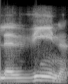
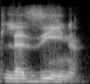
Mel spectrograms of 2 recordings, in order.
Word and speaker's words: الذين: Allahu waliyul ladhina, not lazina. It's not za, it's the. Ladhina aman.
